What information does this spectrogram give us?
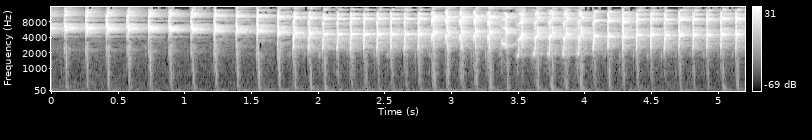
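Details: Lovebird fighter in a long ngekek trill meant to get other lovebirds singing: a fast, even chatter of shrill notes, several per second, rising into a denser, brighter rattle halfway through.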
